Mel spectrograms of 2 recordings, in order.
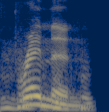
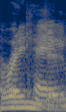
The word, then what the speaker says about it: Bremen: It's Bremen with an M in the middle, not Brendan.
